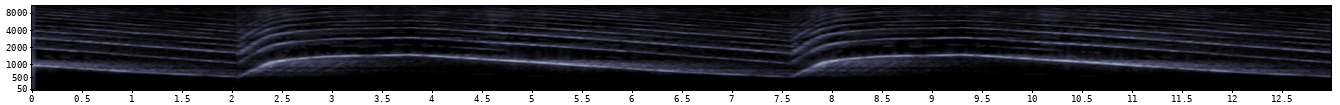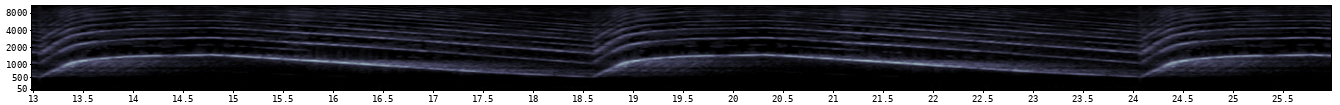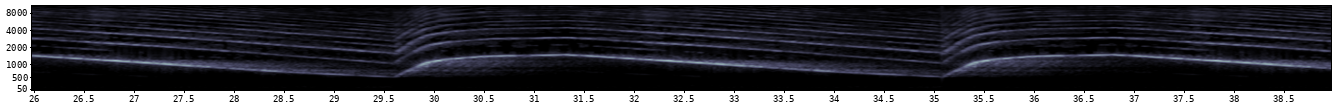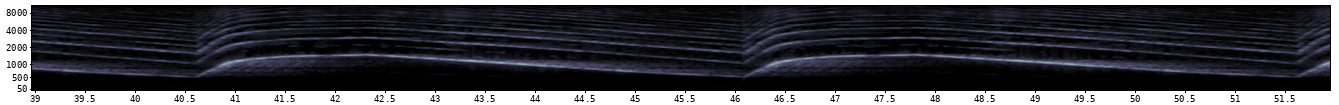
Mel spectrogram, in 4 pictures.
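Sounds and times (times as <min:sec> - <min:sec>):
electronic siren wailing: 0:00.0 - 0:03.3, 0:20.5 - 0:51.9.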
